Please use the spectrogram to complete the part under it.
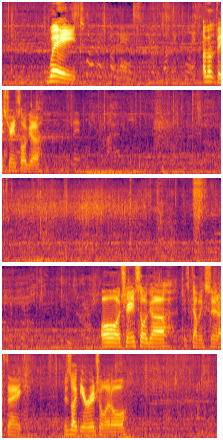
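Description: Footsteps creep softly over dirt.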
